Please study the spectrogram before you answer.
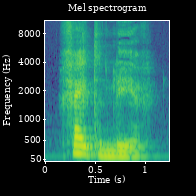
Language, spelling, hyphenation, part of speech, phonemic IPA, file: Dutch, geitenleer, gei‧ten‧leer, noun, /ˈɣɛi̯.tə(n)ˌleːr/, Nl-geitenleer.ogg
- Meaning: goat leather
